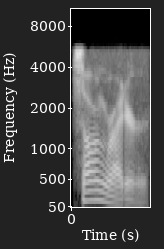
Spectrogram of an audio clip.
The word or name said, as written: songwriter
